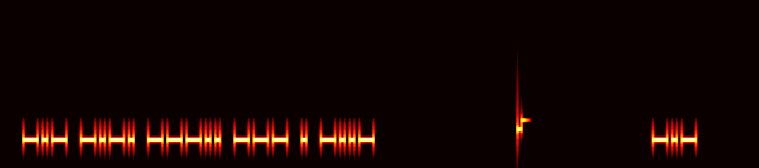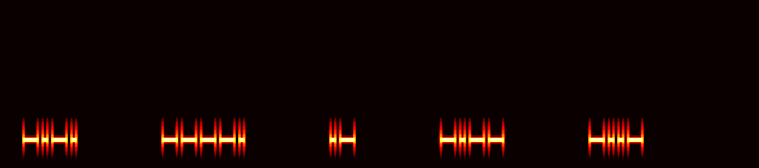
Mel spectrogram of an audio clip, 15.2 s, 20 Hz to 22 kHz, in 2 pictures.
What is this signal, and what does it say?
Morse code, heard as a keyed tone, about 25 wpm, spaced as for 13 wpm, 700 Hz. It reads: KC8OEX KC9AYX
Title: USA Call Signs - 6 Characters - 6x Character Spacing - 25wpm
